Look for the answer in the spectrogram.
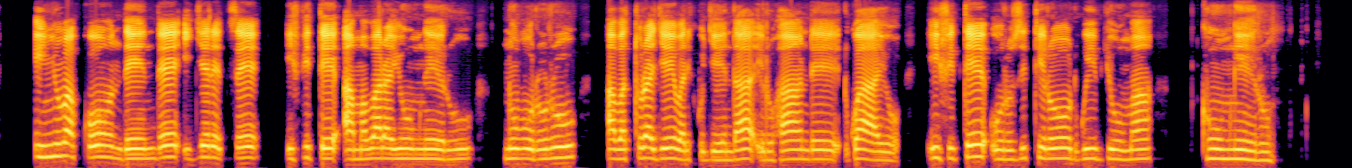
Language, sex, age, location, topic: Kinyarwanda, female, 25-35, Musanze, government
